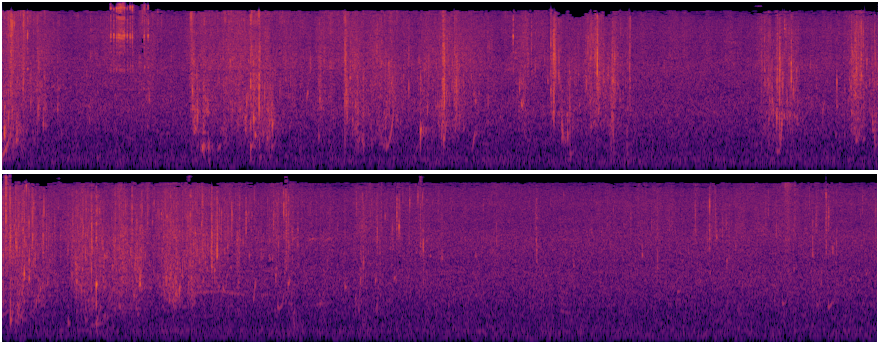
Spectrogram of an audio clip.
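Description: Hooked trout splashing at the water's surface in repeated bursts as it is played on a spinning rod and drawn into a landing net, easing to light drips after about eleven seconds.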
